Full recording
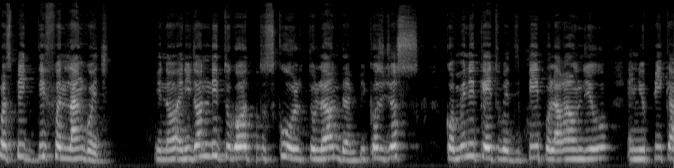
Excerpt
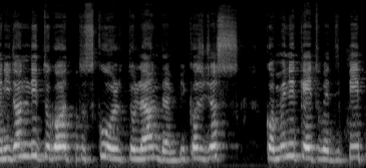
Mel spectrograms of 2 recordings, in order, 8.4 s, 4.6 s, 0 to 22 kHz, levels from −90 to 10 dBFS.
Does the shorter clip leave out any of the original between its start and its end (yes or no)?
no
